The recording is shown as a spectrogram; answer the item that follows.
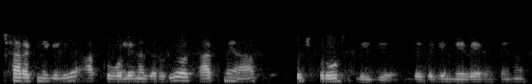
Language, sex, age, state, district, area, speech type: Urdu, male, 18-30, Telangana, Hyderabad, urban, conversation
